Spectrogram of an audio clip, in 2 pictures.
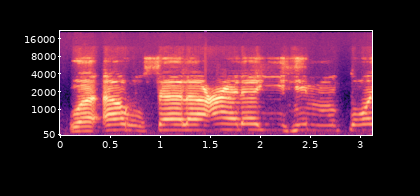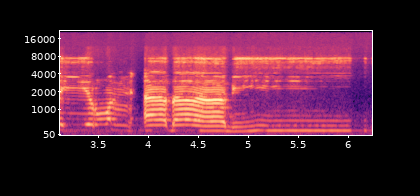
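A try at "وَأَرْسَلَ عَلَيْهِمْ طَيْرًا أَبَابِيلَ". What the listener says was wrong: Perhatikan huruf ba. Huruf ba adalah sifatnya istifal, bukan ababil tapi ababil. Ba.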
